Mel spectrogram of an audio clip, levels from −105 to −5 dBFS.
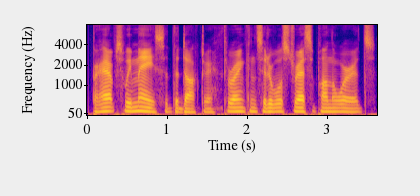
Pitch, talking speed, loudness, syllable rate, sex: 125 Hz, 200 wpm, -19 LUFS, 5.9 syllables/s, male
